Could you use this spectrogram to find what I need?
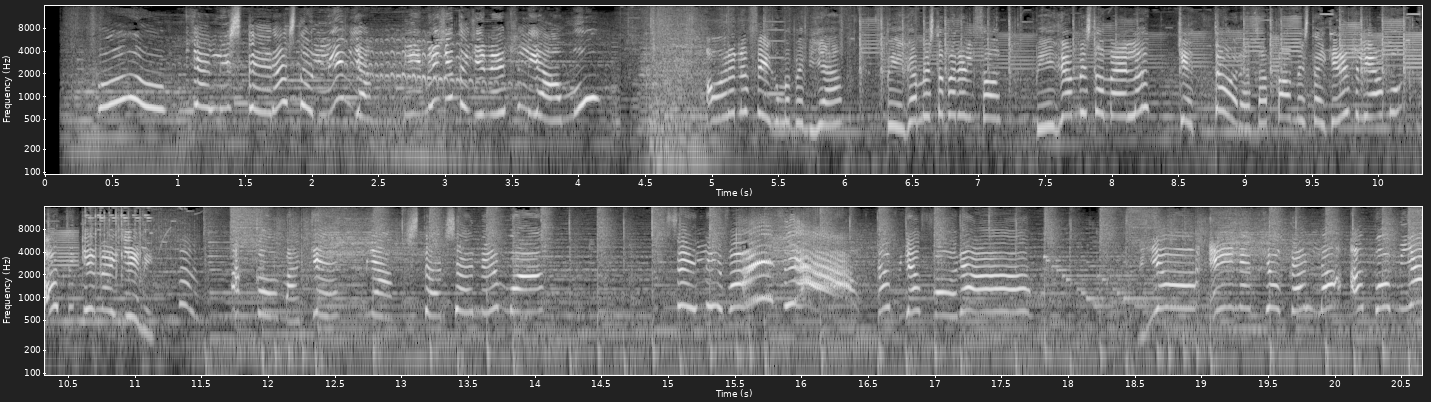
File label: speaking singing; Miss Piggy; Muppet Babies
